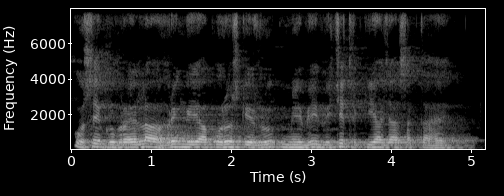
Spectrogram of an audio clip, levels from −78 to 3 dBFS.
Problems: background sounds at intervals, echo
